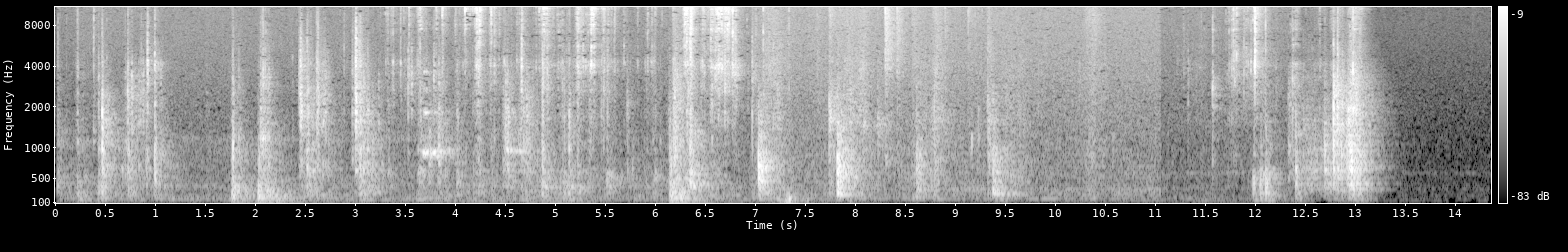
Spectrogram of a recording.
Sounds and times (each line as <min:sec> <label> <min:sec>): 0:00.0 door lock and door that opens 0:01.2
0:01.8 door lock and door that opens 0:07.0
0:01.9 keys that are placed on a table 0:08.6
0:06.1 footsteps 0:10.6
0:11.4 keys that are placed on a table 0:13.4
0:11.8 door lock and door that opens 0:13.4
